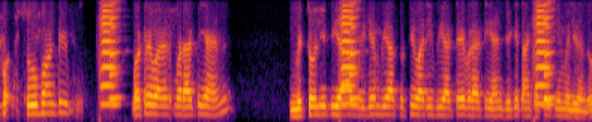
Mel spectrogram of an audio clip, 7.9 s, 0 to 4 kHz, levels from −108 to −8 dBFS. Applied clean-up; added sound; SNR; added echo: none; Harmonica; -2 dB; none.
